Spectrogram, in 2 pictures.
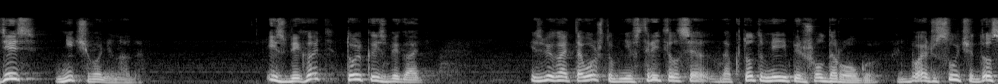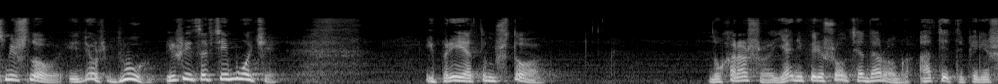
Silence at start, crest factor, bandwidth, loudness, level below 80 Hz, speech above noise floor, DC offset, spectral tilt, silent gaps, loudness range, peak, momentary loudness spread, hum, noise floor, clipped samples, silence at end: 0 s; 14 dB; 9.4 kHz; -18 LUFS; -46 dBFS; 35 dB; under 0.1%; -7 dB/octave; none; 5 LU; -2 dBFS; 11 LU; none; -51 dBFS; under 0.1%; 0 s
